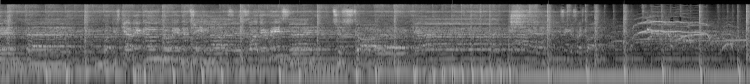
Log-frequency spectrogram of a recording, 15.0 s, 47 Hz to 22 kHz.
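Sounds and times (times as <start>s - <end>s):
person singing: 0.0s - 11.4s
bass guitar: 0.0s - 15.0s
drum kit beat: 0.0s - 15.0s.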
